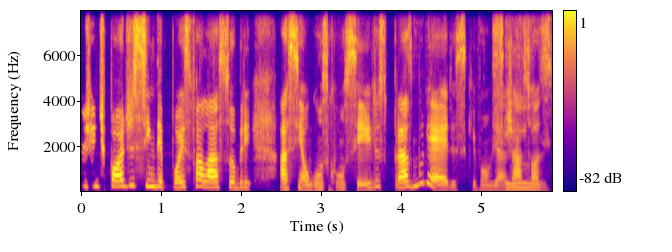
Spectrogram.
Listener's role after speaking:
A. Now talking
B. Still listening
A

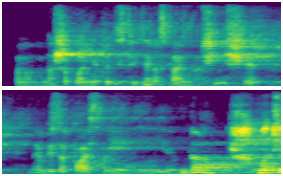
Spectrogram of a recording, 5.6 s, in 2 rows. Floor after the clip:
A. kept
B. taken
B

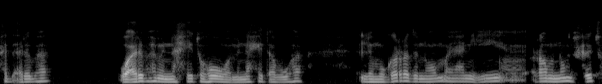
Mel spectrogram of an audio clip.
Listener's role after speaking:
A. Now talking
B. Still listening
B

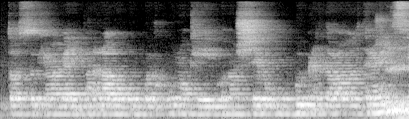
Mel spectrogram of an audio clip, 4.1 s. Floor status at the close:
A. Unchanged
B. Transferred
A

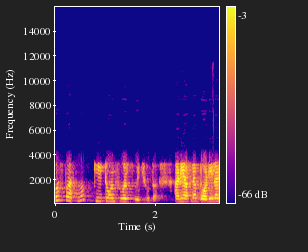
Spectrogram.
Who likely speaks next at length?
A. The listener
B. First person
B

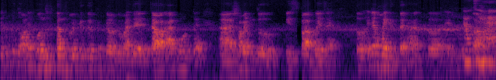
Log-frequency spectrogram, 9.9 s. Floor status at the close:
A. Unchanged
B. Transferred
B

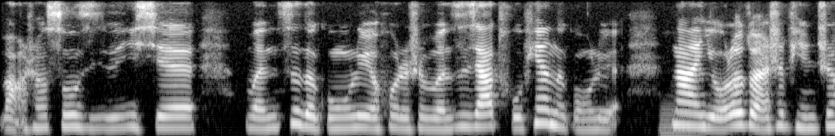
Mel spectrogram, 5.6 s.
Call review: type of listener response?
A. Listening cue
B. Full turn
A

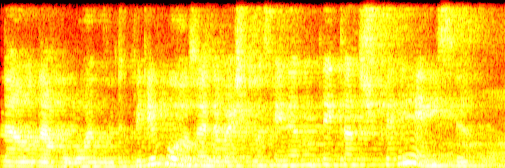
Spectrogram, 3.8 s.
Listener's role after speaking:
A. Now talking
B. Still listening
A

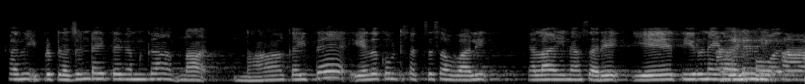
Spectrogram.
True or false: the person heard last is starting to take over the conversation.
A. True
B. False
A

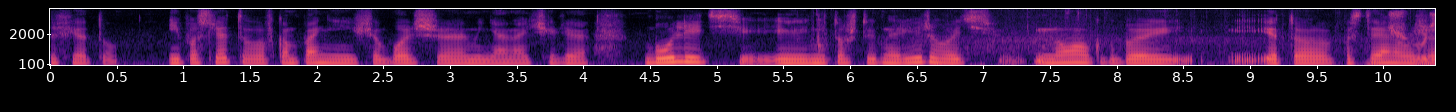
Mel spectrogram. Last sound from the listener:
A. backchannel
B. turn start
A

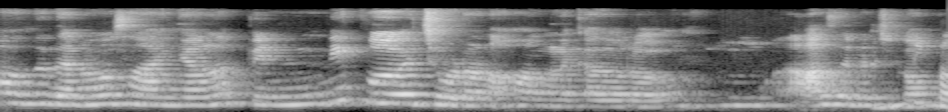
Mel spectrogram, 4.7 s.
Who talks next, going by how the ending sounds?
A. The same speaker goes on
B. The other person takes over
B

